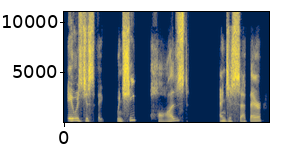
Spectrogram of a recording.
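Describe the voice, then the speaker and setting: A middle-aged man, a guest author telling an animated anecdote and acting out the voices in it. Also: a little high, slow, no room sound, studio quality. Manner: animated anecdote-teller, acts out quoted voices. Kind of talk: casual storytelling interview.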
